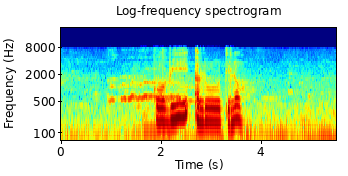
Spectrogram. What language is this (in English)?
Manipuri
